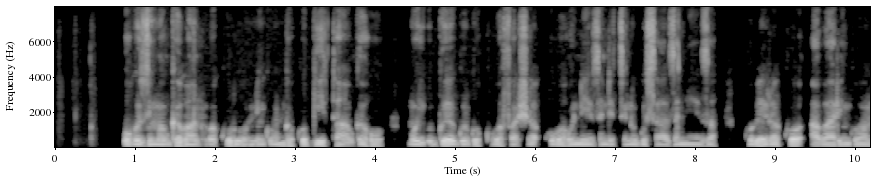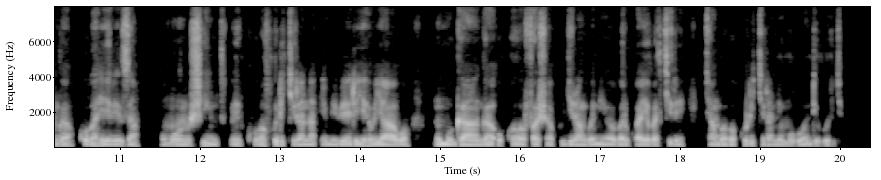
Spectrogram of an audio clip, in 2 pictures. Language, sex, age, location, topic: Kinyarwanda, male, 18-24, Kigali, health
